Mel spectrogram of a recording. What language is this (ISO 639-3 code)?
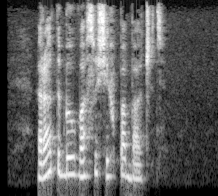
bel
